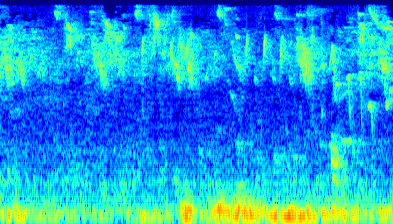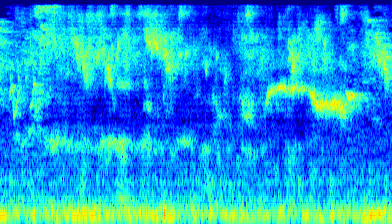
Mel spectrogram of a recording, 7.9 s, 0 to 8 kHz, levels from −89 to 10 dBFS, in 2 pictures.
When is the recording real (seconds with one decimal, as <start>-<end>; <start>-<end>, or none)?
0.0-1.5; 2.0-4.4; 7.4-7.9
